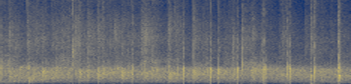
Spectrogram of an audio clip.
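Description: A room full of students in a mobile phone repair class gives a burst of enthusiastic clapping, dense and close, with a few sharper individual claps standing out as it continues.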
